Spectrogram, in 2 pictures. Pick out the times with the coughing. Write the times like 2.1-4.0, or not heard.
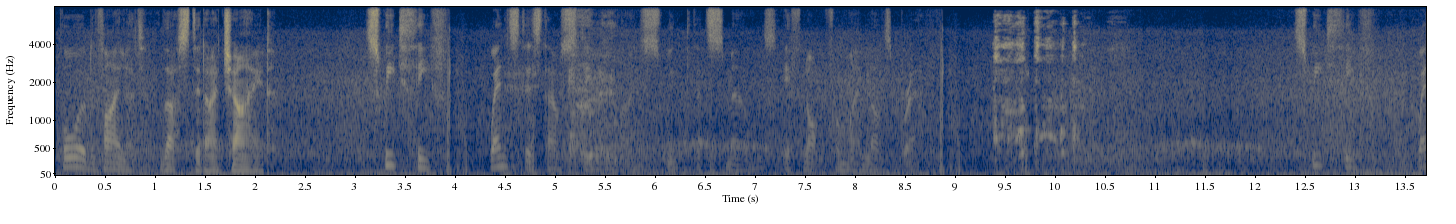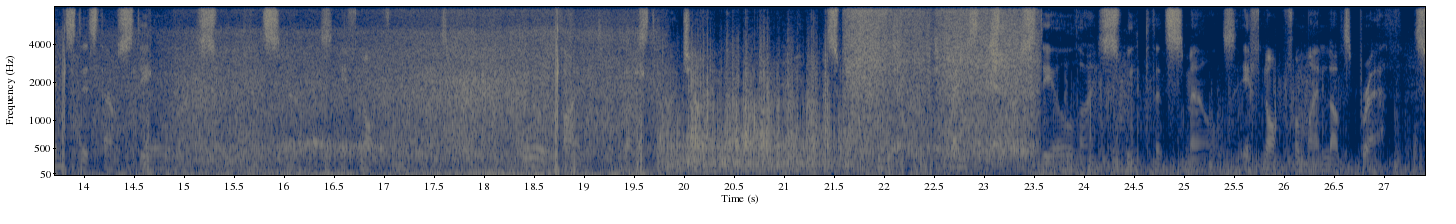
4.5-5.7, 9.3-10.3, 22.1-23.4.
